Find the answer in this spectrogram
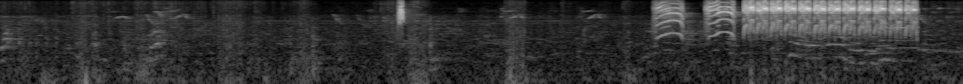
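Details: Crested jay calling with other birds answering. Quiet ticking and faint chips come first, then two harsh buzzy notes, then a fast, steady, mechanical rattle of about a dozen pulses lasting nearly two seconds.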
